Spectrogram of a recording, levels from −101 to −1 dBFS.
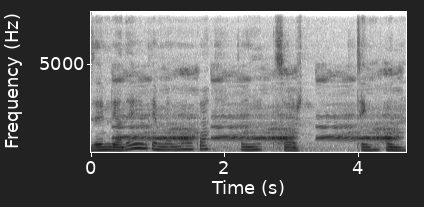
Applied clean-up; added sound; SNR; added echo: none; Animal; 2 dB; none.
